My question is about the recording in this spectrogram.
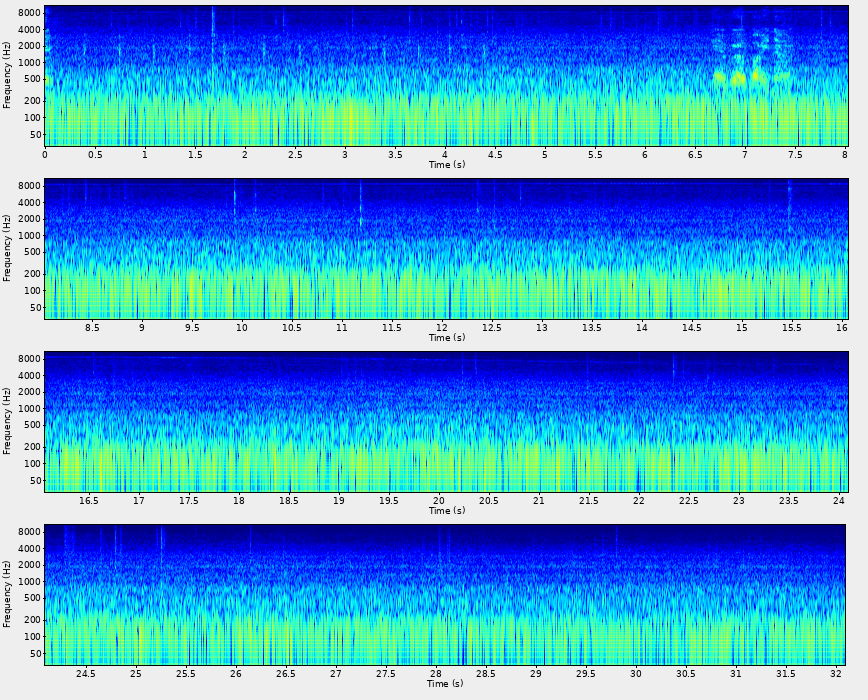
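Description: Steady low rumble of a Mercedes Actros truck heard from inside its cab while cruising, engine drone and tyre noise blended with no change in pace.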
